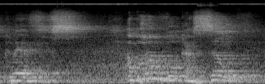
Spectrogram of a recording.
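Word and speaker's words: κλῆσις: Essa palavra vocação no original, a pronúncia clesis.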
